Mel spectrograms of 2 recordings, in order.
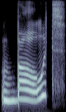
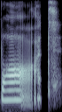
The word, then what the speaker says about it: bought: I've noticed that a lot of people, especially stutter speakers, love saying boat, but there is no O, it's just bought. You pronounce it just like the word bought.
